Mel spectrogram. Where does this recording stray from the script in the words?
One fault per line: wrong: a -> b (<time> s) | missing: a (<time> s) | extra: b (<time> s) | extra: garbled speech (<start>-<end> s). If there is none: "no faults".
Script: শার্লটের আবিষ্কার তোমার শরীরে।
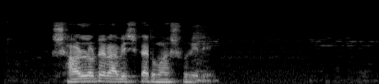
no faults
